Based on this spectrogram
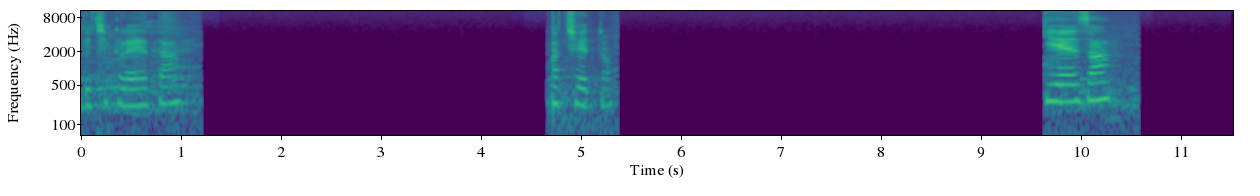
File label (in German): Zusammengefugte Worter Langsam Italienisch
